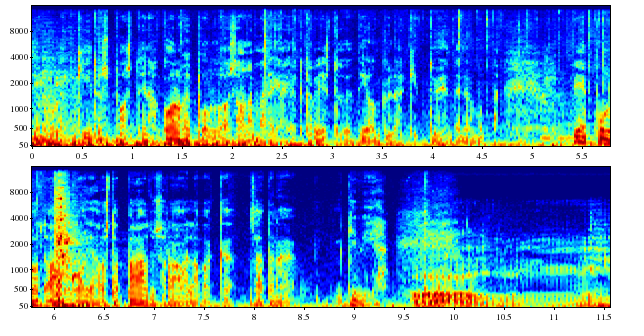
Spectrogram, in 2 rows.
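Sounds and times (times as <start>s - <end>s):
speech: 0.5s - 10.5s
tiger roaring with a growling texture: 9.6s - 11.5s.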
